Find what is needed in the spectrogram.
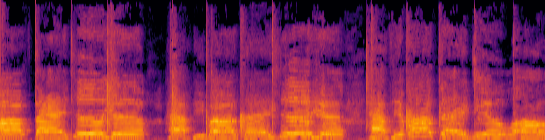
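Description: Several high, child-like voices singing a birthday song in held, phrased notes, with hand claps keeping time.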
